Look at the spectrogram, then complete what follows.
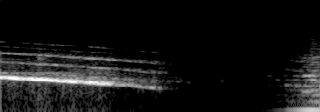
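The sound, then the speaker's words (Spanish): A siren wails from a distance, its steady tone slowly sliding downward and fading out over a couple of seconds, followed by a brief silence and then a low rumbling hum. “Solo deseaba que el golpe y el arrastre de su herramienta apagaran el ruido de las sirenas lejanas.”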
